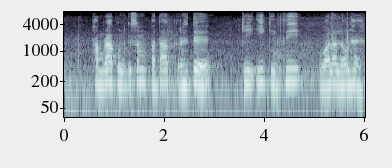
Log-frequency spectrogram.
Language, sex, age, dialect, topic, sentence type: Magahi, male, 25-30, Northeastern/Surjapuri, banking, question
